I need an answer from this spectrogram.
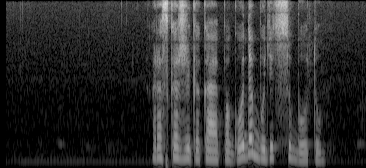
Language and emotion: Russian, neutral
